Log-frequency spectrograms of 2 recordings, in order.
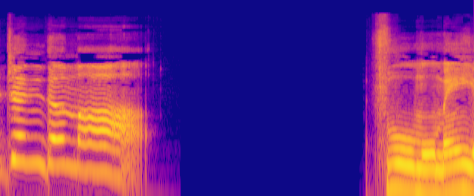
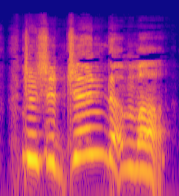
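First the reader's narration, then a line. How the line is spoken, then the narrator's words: Crying question. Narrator (Chinese): 她 哭着问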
